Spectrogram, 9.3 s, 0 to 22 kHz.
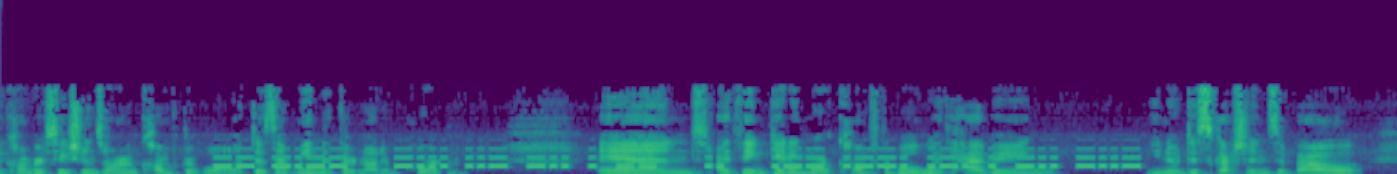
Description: Morse code (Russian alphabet), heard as a keyed tone, hand-sent with a paddle, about 31 wpm, 1120 Hz, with speech in English. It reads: МЫ БУДЕМ И ВПРЕДЬ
